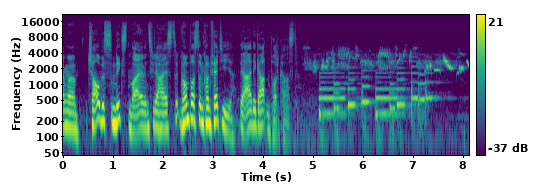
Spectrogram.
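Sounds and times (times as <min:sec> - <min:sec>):
speech: 0:00.0 - 0:05.3
songbird chirping and trilling: 0:01.9 - 0:03.3, 0:04.4 - 0:08.1.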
